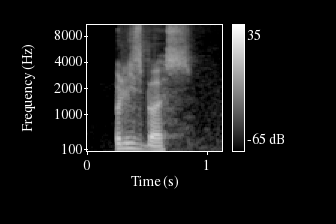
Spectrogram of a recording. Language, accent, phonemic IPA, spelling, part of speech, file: French, France, /ɔ.lis.bɔs/, olisbos, noun, LL-Q150 (fra)-olisbos.wav
- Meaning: dildo (artificial phallus)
